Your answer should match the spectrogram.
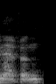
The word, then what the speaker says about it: Cynefin: Yeah, Cynefin, yeah.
